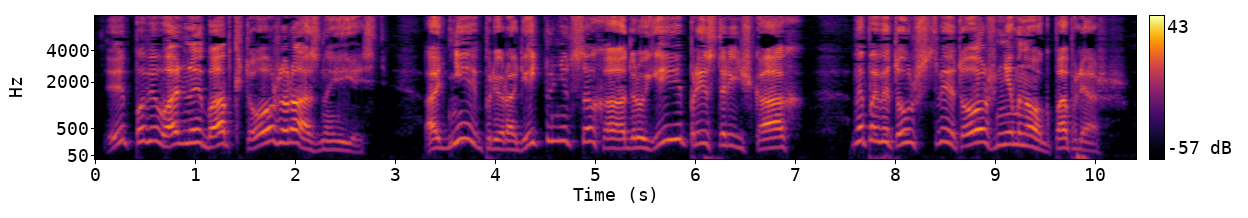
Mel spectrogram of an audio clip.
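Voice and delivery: blunt merchant scoffing at formality; gruff merchant. Acted. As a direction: push in like the owner. Merchant insinuates.

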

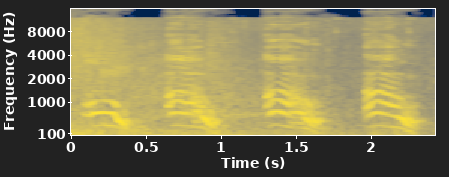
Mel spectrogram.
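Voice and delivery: high, quick "oh" cries; string of high-pitched ohs; alarmed yelps. Real, not acted. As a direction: yelp high with each hit. Getting hit in the game.

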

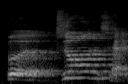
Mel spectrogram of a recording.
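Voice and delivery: high, drawn-out mock plea; imagined viewer's cry. An imagined viewer interrupts Dante, high mock cry. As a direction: cry out the name in a high put-on voice. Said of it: "I hear you cry".

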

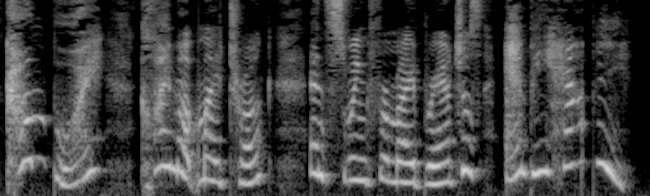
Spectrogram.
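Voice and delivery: high, loud, joyful call; overjoyed. A narrator's reading. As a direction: call out to the boy, bursting with joy. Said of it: "the tree shook with joy".

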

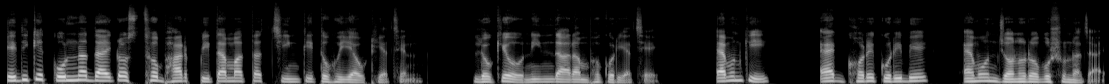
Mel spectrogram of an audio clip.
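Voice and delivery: ordinary talk

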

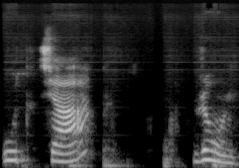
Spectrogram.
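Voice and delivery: each word stretched very slowly; drawn-out title. Shown as a demonstration. Teacher announces today's pronunciation lesson, drawn-out and slow.

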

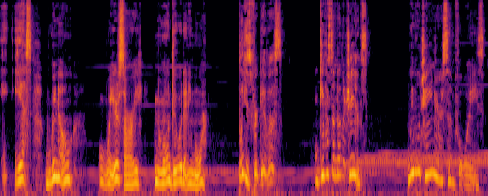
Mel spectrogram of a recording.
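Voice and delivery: high, stammering, frightened pleading; begging for mercy. Acted. Robbers begging forgiveness at his feet, high and frightened. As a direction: grovel and plead, pitch climbing. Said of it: "They begged me for forgiveness and mercy".

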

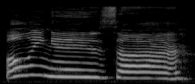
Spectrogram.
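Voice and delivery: high, drawn-out hesitation; stalling for an answer. A narrator's reading. Stingray wants to give Lumpy an answer, stalling. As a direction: stretch it out slowly, searching. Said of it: "Stingray pauses for a moment".

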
